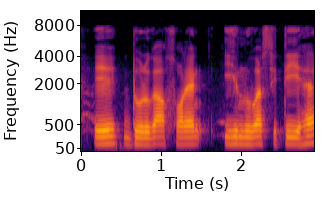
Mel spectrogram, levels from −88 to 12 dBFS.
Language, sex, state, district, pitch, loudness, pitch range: Hindi, male, Jharkhand, Deoghar, 120 Hz, -17 LUFS, 120-125 Hz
